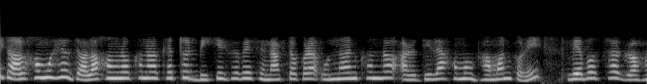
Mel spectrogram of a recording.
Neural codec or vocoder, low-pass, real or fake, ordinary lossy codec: codec, 24 kHz, 0.9 kbps, DualCodec; 3.6 kHz; fake; AAC, 24 kbps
